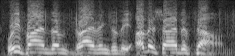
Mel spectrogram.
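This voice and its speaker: Brisk vintage radio announcer, a man. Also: high voice, big pitch swings, poor audio. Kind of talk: 1940s-50s radio scripted narration. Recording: old radio broadcast recording. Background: music.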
